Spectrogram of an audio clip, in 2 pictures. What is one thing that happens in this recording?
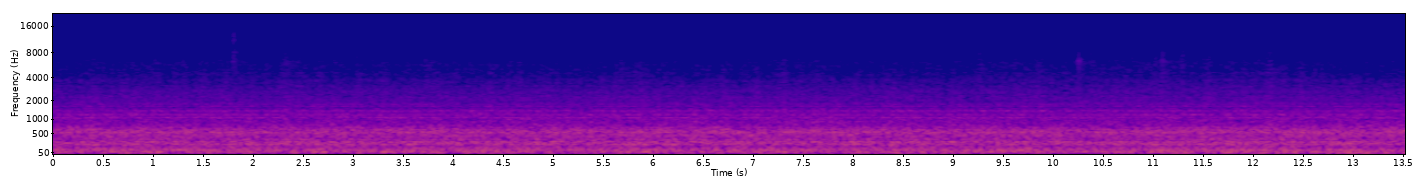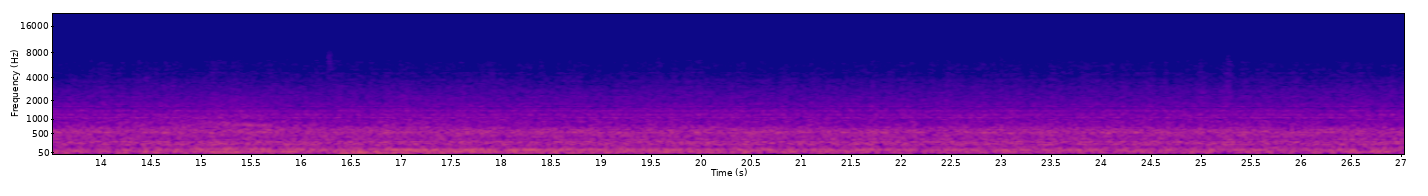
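An older woman talks calmly and close to a microphone.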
